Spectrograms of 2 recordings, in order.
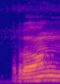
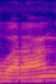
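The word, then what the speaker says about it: wrong: से होता है रंग रंग में blue R ओ एन जी इसको वारंग नहीं बल्कि रंग पढ़ते हैं रंग मेंस होता है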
